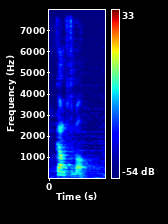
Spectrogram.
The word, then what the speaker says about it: comfortable: Só que tenta falar campo de futebol rápido. Comfortable.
